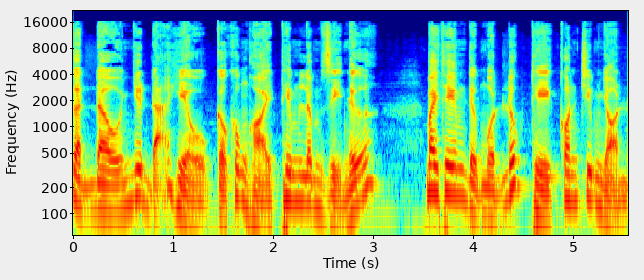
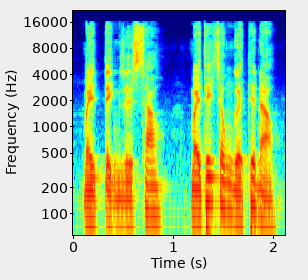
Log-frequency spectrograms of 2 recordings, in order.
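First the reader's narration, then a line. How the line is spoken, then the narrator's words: Smiling. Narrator (Vietnamese): Tâm mỉm cười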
